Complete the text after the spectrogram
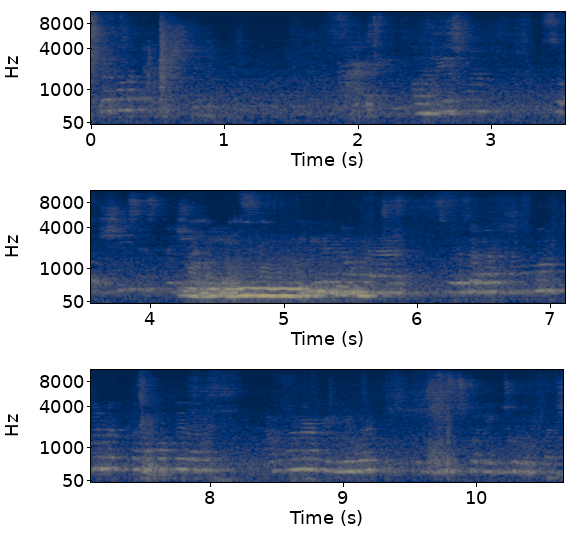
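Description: A woman speaks quietly and hesitantly, close by.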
